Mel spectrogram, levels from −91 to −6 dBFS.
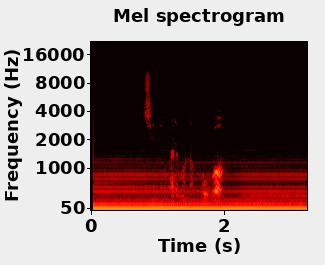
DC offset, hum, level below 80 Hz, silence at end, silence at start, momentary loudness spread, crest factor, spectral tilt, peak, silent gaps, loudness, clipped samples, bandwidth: under 0.1%; 50 Hz at -45 dBFS; -46 dBFS; 0 s; 0.05 s; 3 LU; 14 dB; -7 dB/octave; -32 dBFS; none; -49 LUFS; under 0.1%; 10 kHz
